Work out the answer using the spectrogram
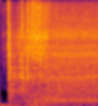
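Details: Toyota Tacoma six-cylinder that had seemed not to fire on all cylinders, restarted after checking the plug wire was still arcing: a quick start, then a smooth, even idle with a steady low drone and no stumbles; running much better, normal idle.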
